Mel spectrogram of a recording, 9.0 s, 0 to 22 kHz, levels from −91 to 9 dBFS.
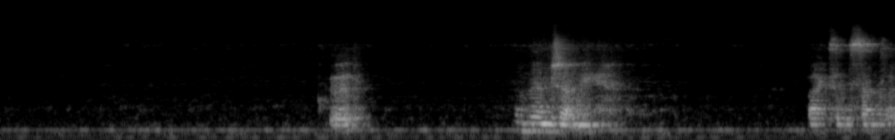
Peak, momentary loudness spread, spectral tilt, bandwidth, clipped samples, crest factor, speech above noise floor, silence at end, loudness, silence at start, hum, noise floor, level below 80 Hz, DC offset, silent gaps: -16 dBFS; 23 LU; -3.5 dB/octave; 10 kHz; under 0.1%; 24 dB; 37 dB; 0 s; -34 LUFS; 1.55 s; none; -69 dBFS; -74 dBFS; under 0.1%; none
